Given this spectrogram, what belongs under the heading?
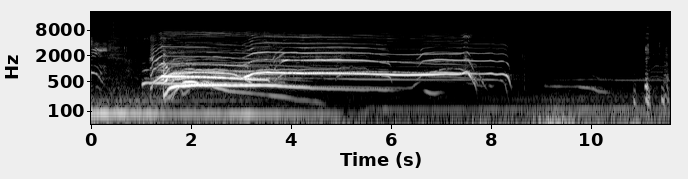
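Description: A group of people at a wolf and wildlife center imitate a wolf howl together, many overlapping voices sliding up and holding long, loud wavering tones for several seconds before trailing off into quieter, scattered sounds.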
